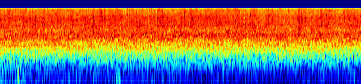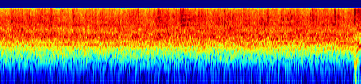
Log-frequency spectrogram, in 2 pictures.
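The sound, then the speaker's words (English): Steady, dense hand clapping from many people fills the whole stretch, a loud continuous patter of claps with no pauses and no voices over it. “Say, every arrow fired into my hand, as I clap my hand, jump out, jump out, jump out, jump out.”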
